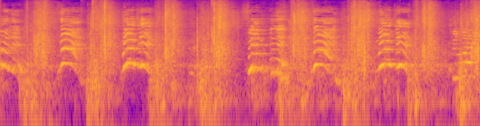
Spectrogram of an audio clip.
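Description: Male voices chanting a song a cappella into microphones, a string of drawn-out, rising-and-falling syllables about one a second, with loud thuds of feet stamping on the wooden stage steps.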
